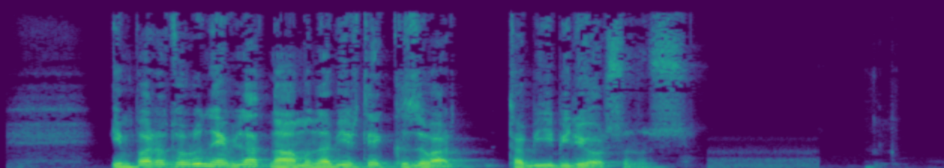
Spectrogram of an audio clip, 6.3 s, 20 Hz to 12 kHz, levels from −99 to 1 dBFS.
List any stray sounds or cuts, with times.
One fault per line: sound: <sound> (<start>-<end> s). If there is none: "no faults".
no faults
